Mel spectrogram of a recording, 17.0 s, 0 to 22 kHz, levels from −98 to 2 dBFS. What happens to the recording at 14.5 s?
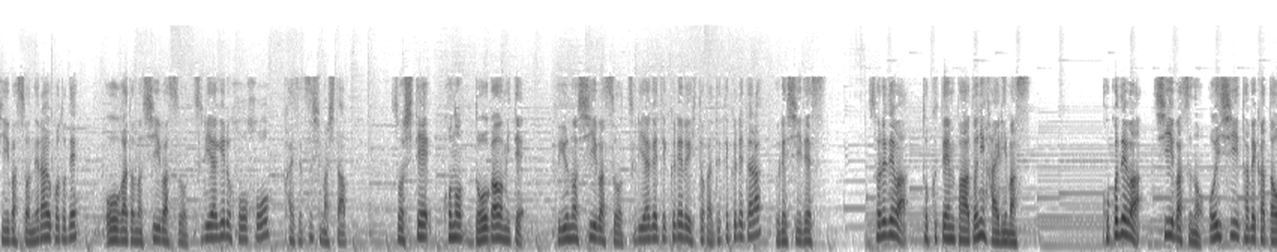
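At 14.5 s the audio is caught in a system hang loop. From 14.30 to 14.68 s, one 46.44 ms slice plays eight times in a row. The machine stalled while the sound hardware kept reading the same ring buffer over and over. The loop length fits a 2048-sample buffer. At 21.5 repeats per second, the result is a rough, rapid stutter on the edge of a buzz. Little or no audio goes missing around it.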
